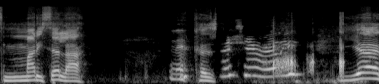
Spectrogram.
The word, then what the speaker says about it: Marisela: I have to pronounce her name Marisela. Yes. Marisela. Because when I first interviewed her at the very first time that I interviewed her, her mom was like, "It's Marisela."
